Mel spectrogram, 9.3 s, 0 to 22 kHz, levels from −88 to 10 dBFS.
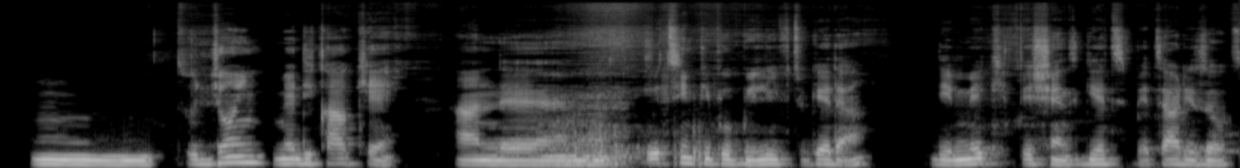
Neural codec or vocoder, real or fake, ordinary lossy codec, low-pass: none; real; none; none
